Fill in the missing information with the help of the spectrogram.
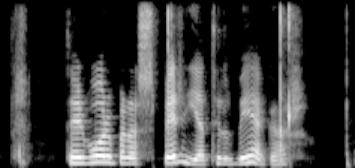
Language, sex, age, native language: Icelandic, female, 11, Icelandic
